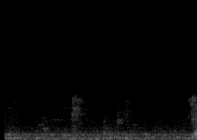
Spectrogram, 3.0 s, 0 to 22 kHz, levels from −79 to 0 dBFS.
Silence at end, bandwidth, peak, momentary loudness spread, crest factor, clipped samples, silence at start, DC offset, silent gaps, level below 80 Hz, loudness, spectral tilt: 0 s; 9.6 kHz; -30 dBFS; 3 LU; 22 dB; under 0.1%; 0.05 s; under 0.1%; none; -84 dBFS; -54 LUFS; -4.5 dB/octave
